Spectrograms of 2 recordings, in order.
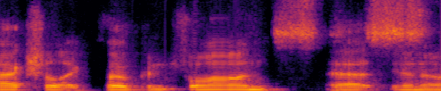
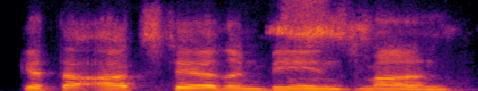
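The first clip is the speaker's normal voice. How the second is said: mock Jamaican accent; 7 semitones higher, slower than usual. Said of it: "I can see him walking down".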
